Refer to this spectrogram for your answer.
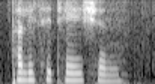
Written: pollicitation

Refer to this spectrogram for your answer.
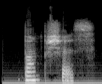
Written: bumptious

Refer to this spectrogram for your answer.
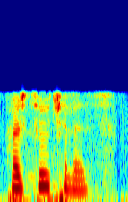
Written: hirsutulous

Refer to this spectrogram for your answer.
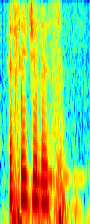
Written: acidulous

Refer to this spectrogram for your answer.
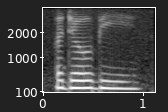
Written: adobe

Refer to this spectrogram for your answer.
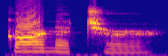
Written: garniture

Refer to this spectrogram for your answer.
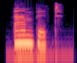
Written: ambit

